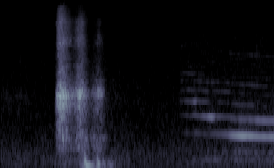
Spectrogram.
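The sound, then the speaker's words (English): A house cat meows once: a short, fairly soft call that stands out alone against near silence. “Oh, and that's my cat.”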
